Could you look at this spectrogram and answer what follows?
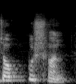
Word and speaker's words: চক্ষুষ্মান: মূর্ধন্য স কিছু সব গ, মূর্ধন্য ন, মূর্ধন্য স এগুলোর সাথে ম যুক্ত হলে ম উচ্চারণ হয়, তাহলে ময়কার মা, সরি দুইটা উচ্চারণ হবে চক্ষুষ্মান।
